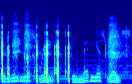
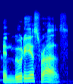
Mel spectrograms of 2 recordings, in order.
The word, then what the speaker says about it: in medias res: It had In 2 mood- pronunciations. In Moodius Raz.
